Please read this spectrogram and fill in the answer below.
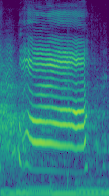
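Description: A woman's long, high-pitched scream as she is folded up inside a wall bed. The end of one scream comes first, then after a short break a second long scream drifts slightly down in pitch and cuts off near the end.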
